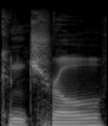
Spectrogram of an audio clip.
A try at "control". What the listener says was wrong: Just make sure to articulate that final L.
